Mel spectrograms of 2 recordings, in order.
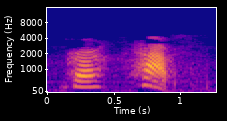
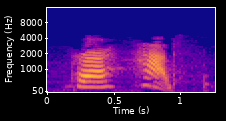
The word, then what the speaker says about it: perhaps: 所以单词 perhaps 的意思就是可能也许 ,perhaps, 重音在第二个音节读作 perhaps, perhaps。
